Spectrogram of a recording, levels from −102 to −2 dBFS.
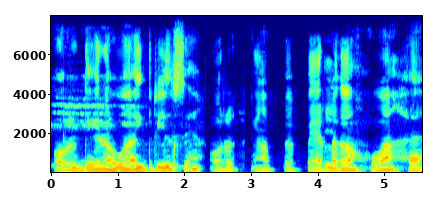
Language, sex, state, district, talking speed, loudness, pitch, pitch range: Hindi, male, Bihar, Bhagalpur, 130 wpm, -34 LUFS, 155 Hz, 150-160 Hz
